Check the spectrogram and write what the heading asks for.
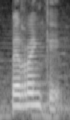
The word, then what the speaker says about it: perrenque: Perrenque. Here we say perrenque. Perrenque. Yes, you can roll your R's.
